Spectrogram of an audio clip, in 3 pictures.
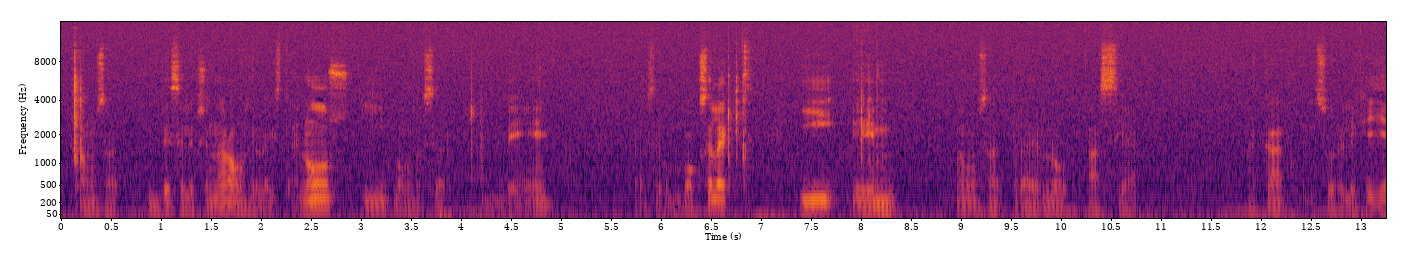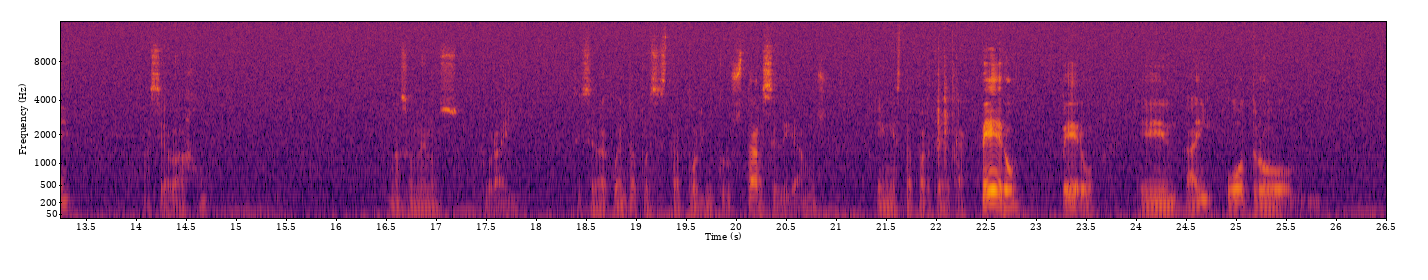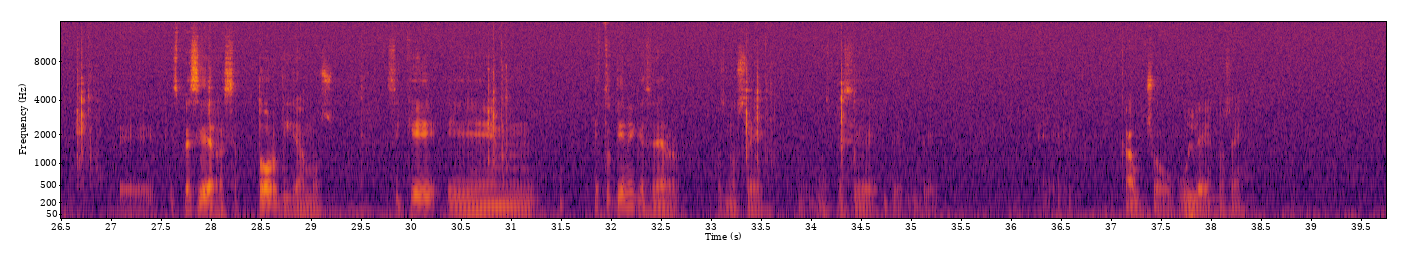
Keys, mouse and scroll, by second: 0.0 a, 1.6 click, 3.9 b, 4.1 click, 6.9 alt+Tab, 8.3 alt+Tab, 10.1-12.0 drag, 12.9-14.5 drag, 15.2-16.9 drag, 17.5-21.4 middle drag, 22.1 alt+Tab, 26.8 alt+Tab, 28.0 shift+middle click, 28.4 shift+scroll up 2, 30.9 alt+Tab, 33.5 alt+Tab, 34.2 Tab.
